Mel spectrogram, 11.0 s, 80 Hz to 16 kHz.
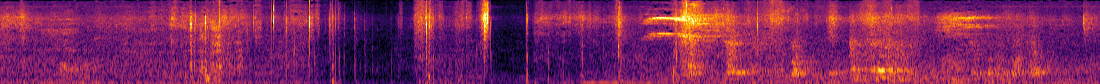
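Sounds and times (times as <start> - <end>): muffled voices: 0.4 - 3.0, 4.4 - 11.0.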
